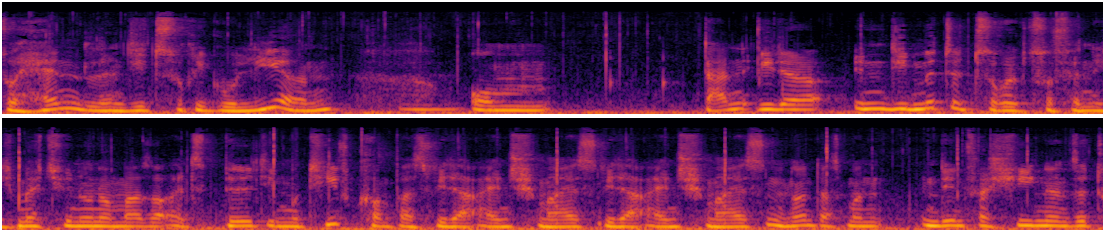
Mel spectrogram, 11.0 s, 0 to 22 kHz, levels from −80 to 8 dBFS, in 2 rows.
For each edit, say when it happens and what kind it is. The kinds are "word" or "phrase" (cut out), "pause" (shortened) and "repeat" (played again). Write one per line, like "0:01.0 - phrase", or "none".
0:03.8 - word
0:08.5 - repeat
